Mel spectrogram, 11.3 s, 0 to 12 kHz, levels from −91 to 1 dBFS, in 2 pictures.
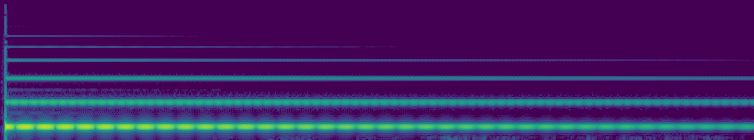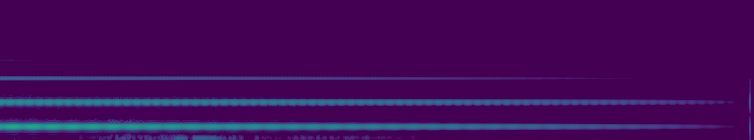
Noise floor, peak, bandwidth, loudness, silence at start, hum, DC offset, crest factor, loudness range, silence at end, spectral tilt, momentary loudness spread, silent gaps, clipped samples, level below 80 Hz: -81 dBFS; -6 dBFS; 2.8 kHz; -20 LUFS; 0.05 s; none; under 0.1%; 16 dB; 24 LU; 4.3 s; -7.5 dB/octave; 25 LU; none; under 0.1%; -72 dBFS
